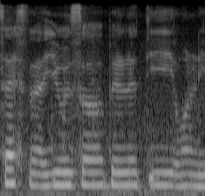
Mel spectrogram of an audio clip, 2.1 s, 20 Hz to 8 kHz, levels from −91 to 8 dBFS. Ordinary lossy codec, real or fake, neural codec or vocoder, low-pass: none; real; none; 7.2 kHz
